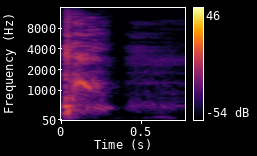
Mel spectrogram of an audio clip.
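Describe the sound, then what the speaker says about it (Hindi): A single sharp cough from someone feeling unwell, loud and abrupt, followed by a short faint breathy trail and quiet room tone, with no talking. "थोड़ा तबीयत गड़बड़ होने की वजह से खांसी आई हुई।"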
